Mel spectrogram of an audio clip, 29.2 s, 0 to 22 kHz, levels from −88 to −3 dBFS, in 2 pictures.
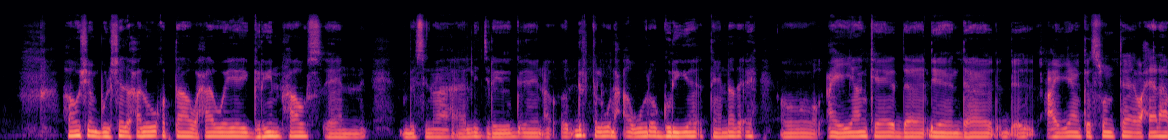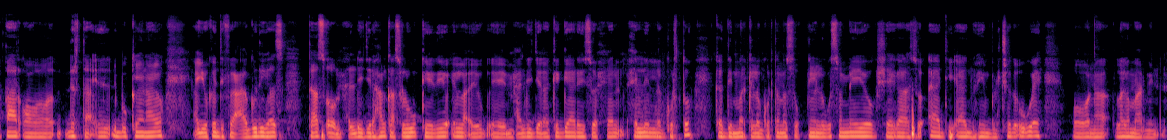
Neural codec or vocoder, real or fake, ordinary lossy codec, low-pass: vocoder, 44.1 kHz, 128 mel bands, Pupu-Vocoder; fake; none; 14.4 kHz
